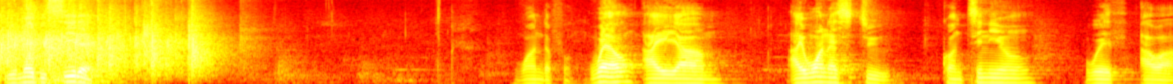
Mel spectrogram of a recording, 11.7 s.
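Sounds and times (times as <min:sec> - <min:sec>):
crowd clapping hands: 0:00.0 - 0:02.7
speech: 0:00.1 - 0:01.1, 0:05.2 - 0:07.2, 0:07.9 - 0:11.7.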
